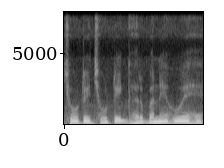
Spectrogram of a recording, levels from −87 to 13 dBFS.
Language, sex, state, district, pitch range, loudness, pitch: Hindi, male, Himachal Pradesh, Shimla, 130-140 Hz, -11 LUFS, 135 Hz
